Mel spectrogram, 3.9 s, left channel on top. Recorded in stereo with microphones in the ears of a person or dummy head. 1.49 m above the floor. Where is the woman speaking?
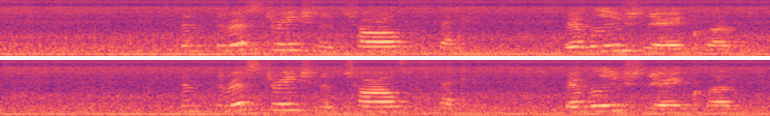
5° right (ahead or behind), 8.5 m; by 3.7 s 5° left (ahead or behind), 6 m.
